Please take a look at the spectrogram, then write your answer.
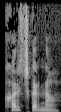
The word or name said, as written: कर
